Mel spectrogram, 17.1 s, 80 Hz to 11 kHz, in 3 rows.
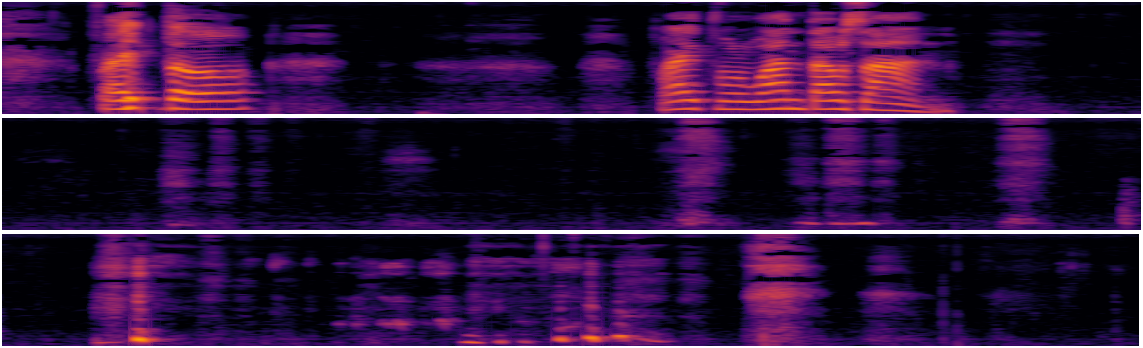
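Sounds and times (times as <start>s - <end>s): breathy laughter: 9.1s - 10.9s.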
